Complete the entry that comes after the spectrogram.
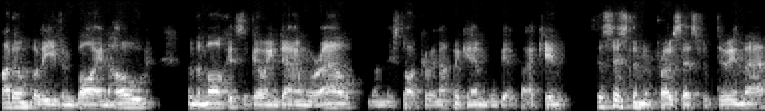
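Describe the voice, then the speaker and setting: Fairly quick speech in an English accent, with fairly even intonation. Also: man, medium pitch for a man. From England. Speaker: online trader. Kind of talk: casual interview.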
